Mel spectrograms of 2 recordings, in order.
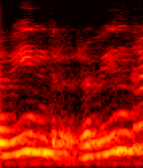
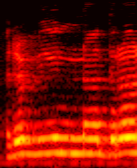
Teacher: इ की आवाज आ रही है और आधा न है। इसलिए हमने न पे जोर नहीं डालना।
